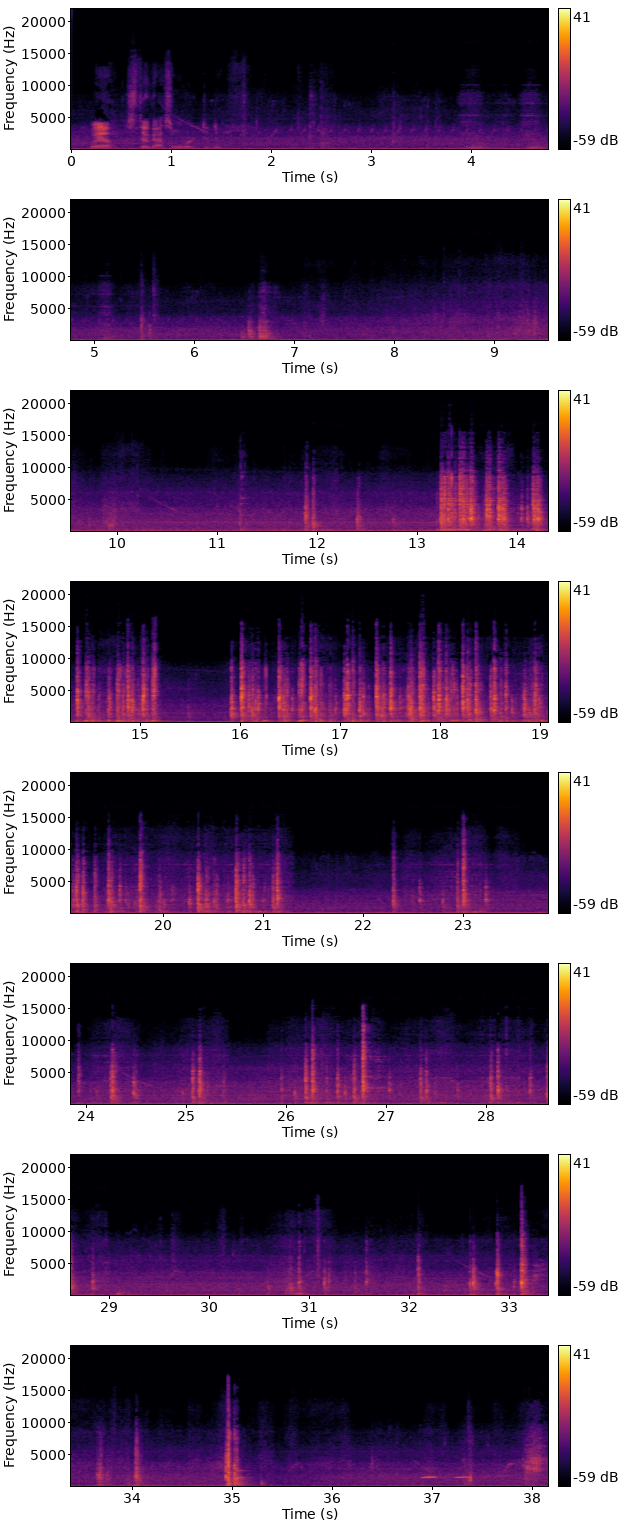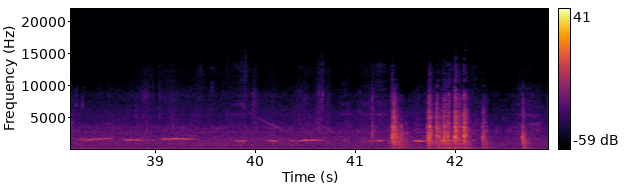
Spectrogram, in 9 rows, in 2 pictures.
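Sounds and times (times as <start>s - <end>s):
truck diesel engine idling: 9.8s - 42.9s
metallic clicking and rattling: 11.2s - 15.3s, 15.9s - 21.3s, 41.2s - 42.9s.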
